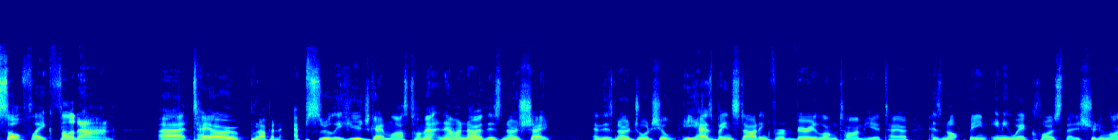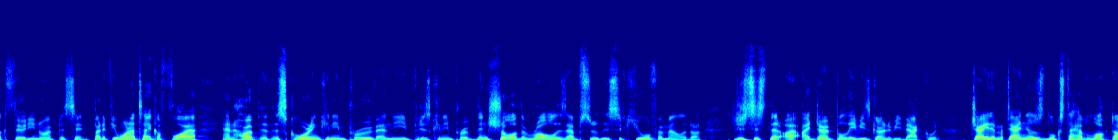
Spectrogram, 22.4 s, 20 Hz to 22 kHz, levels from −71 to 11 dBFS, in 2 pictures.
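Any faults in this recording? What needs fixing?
Compressed frames skipped at 0.62, 9.32, 15.36 and 21.19–21.21 s: speech jumps ahead roughly 0.4, 0.2, 0.3 and 0.07 s, joined by brief smeared blips, consistent with whole 23.2 ms frames missing. Verify file integrity after transfer and re-encode from an intact source.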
